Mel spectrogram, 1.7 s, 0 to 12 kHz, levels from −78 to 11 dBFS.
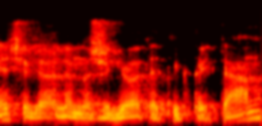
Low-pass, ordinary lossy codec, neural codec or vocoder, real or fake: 7.2 kHz; AAC, 48 kbps; codec, 16 kHz, 16 kbps, FunCodec, trained on LibriTTS, 50 frames a second; fake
